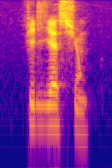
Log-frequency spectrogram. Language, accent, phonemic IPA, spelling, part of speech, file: French, France, /fi.lja.sjɔ̃/, filiation, noun, LL-Q150 (fra)-filiation.wav
- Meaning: filiation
